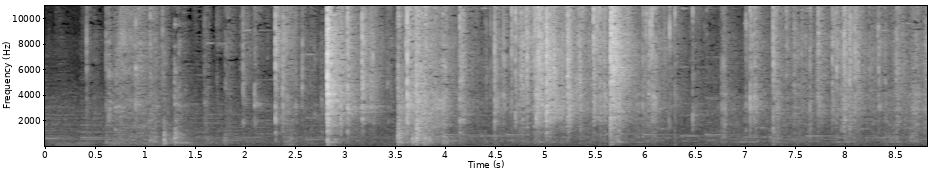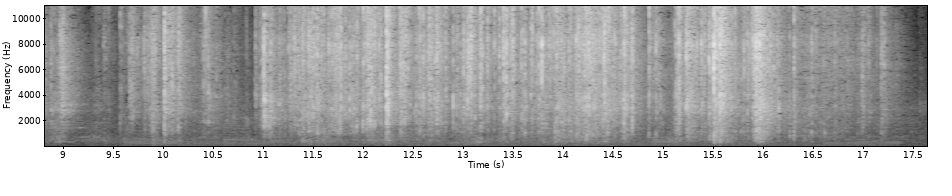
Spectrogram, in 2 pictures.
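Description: Cardboard figure box being handled and opened and its clear plastic packaging crinkled, in irregular crackles with a sharp knock about three seconds in and the densest crinkling in the latter half, over background music.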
